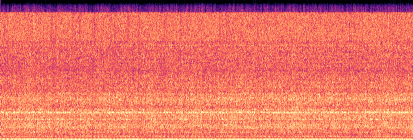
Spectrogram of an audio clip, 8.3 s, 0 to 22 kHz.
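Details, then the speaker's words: 1973 Chevrolet Camaro V8, long-sitting car revived from crank-no-start, with a fuel filter added between tank and pump: steady, even idle with smooth low burble, no misses, knocks or ticks; idles well, though it later died for unknown reason. "H overall sounds really good though and it idle really well"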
